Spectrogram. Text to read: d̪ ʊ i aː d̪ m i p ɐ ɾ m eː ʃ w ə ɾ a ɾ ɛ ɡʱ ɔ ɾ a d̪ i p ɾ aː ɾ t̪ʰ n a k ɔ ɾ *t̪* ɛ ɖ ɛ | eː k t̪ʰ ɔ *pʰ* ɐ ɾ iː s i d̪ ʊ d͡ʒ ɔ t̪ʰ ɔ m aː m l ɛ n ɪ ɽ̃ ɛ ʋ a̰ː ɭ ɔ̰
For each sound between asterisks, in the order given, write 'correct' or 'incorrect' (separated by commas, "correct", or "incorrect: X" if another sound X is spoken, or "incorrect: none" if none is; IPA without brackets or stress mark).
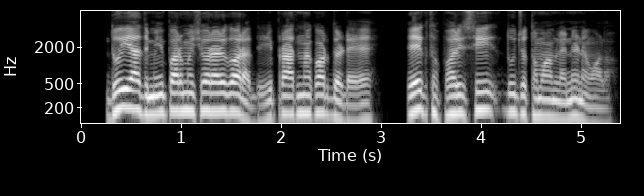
incorrect: d̪, correct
